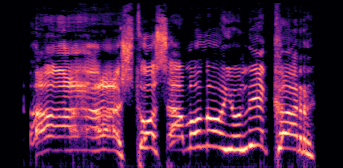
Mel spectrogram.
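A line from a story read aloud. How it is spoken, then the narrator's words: Wail. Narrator (Russian): завопил он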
